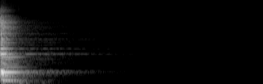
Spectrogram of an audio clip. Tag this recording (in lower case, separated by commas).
bell, cowbell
